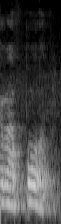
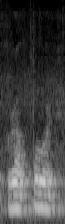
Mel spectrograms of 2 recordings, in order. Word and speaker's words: rapport: Parang rapport. Hindi binibigkas ang T.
